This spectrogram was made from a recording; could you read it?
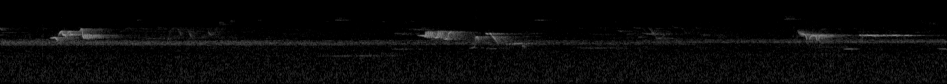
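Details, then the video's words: Short, high chirping phrases from a Narcissus flycatcher come about every four seconds over a steady, shrill insect drone. "Narcissus flycatcher birds sounds"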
